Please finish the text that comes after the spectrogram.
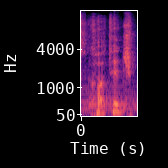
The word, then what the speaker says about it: cottage: Do you know when I pronounce cottage pie, there's no T sound in it?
